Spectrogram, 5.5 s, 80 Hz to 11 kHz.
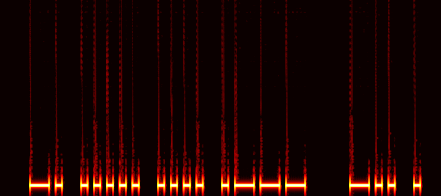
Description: Morse code, heard as a keyed tone, about 16 wpm, 700 Hz. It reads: N5HJ DE
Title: USA Callsign DE Callsign - 4 Characters - 15wpm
